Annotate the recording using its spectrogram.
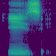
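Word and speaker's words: Ezi: Jewel Lloyd and Ezzy McBegor getting it done. That's how you say her name. Ezzy. Magmagor. Is it Ezzy or Easy?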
